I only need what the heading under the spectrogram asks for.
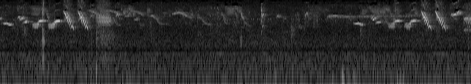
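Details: Double-collared seedeater song during a duel in the bush between a kept male and a strong, wild, black male. Loud, high, quick phrases of sharp downslurred and rising whistles come in two bursts, separated by a quieter gap.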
